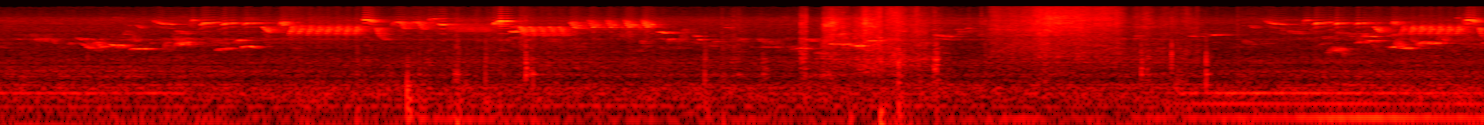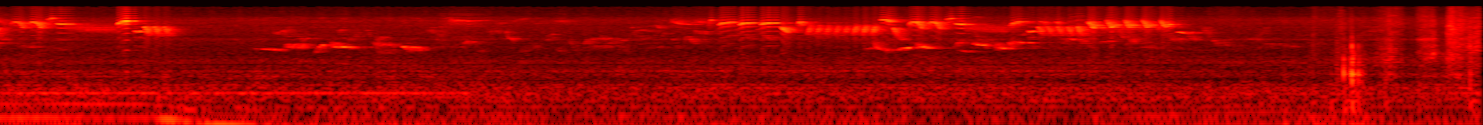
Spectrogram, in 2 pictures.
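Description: Songbirds singing in short repeated chirping phrases over a quiet outdoor background hum. A rustle, like paper being handled, comes around nine to twelve seconds in.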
